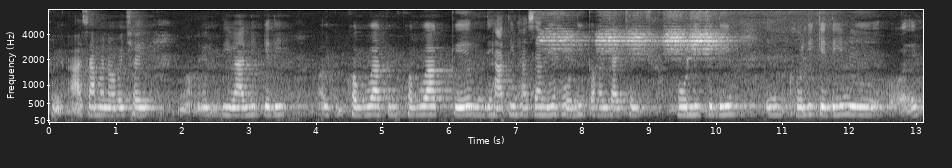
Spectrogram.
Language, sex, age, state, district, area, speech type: Maithili, female, 45-60, Bihar, Sitamarhi, rural, spontaneous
